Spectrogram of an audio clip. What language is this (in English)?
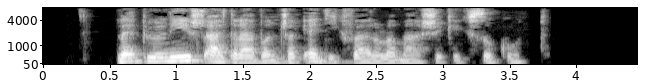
Hungarian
